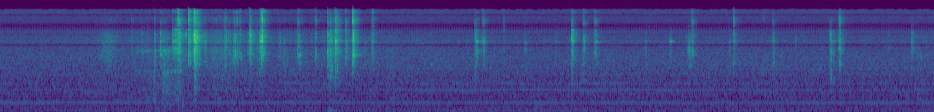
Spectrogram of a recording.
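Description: Sharp metallic clicks and snaps of steel locking pliers gripping and working a wire end: a quick run of clicks about two seconds in, then a handful of single clicks spaced out.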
